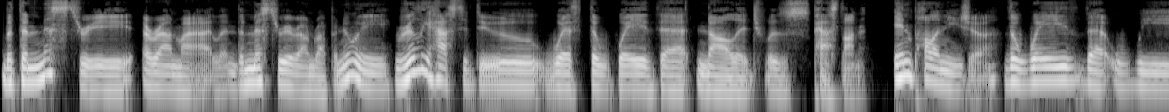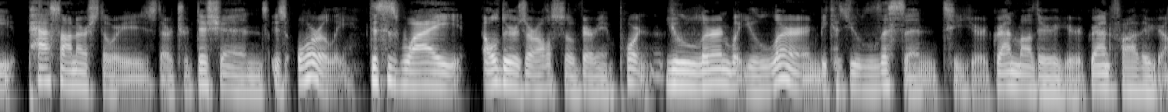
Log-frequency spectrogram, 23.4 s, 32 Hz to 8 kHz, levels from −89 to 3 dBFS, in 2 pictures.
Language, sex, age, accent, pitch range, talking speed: English, male, 40-59, American, 100-130 Hz, 150 wpm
